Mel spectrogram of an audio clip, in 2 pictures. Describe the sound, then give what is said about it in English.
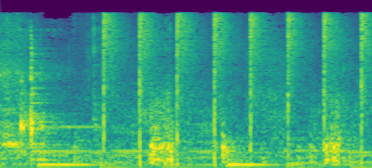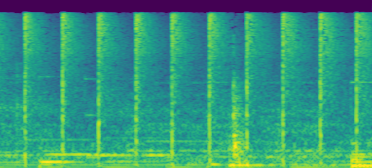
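A gas range igniter clicks rapidly and evenly, about three to four sharp ticks per second, as the heat is turned back on under a pan of eggs and butter, continuing steadily over a low background hum with no one talking. “That clicking you hear is me turning the heat back on, because it turned the range off for just a second while I got the butter.”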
